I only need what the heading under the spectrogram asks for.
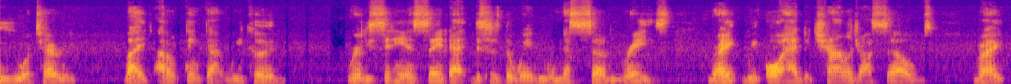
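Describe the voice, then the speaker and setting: Halting man. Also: medium pitch, a little mellow, rough recording. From New York City, United States. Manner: halting, repeats words, searching for phrasing. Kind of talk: casual discussion, opinionated talk.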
